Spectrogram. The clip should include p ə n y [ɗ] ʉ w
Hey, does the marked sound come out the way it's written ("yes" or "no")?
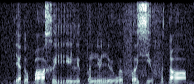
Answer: no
